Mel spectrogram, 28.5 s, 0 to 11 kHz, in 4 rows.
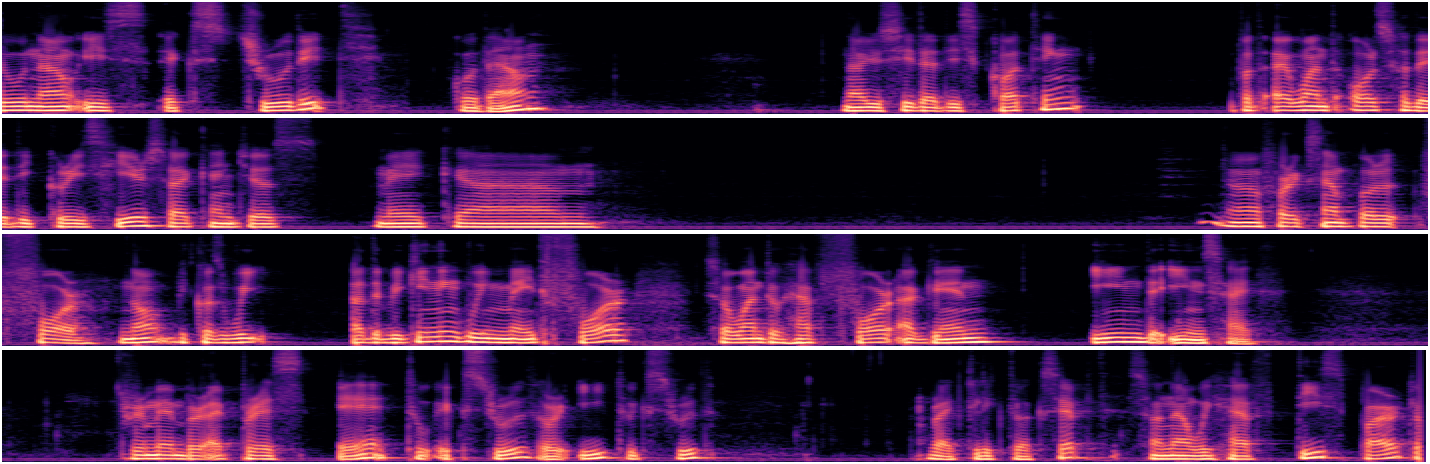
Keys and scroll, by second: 2.0 e.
